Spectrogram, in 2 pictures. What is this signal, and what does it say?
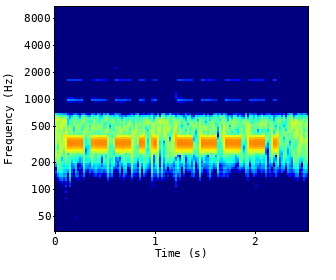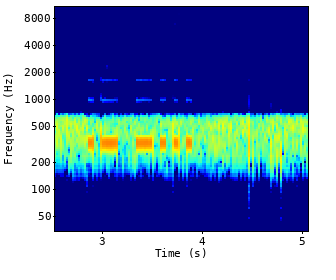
Morse code, heard as a keyed tone, about 18 wpm, 330 Hz. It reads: 89 AB
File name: contests / CW-SS-k5tr- -0700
